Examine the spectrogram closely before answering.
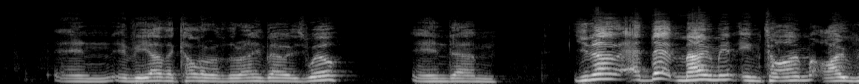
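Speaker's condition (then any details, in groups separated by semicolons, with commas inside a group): Cerebral palsy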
